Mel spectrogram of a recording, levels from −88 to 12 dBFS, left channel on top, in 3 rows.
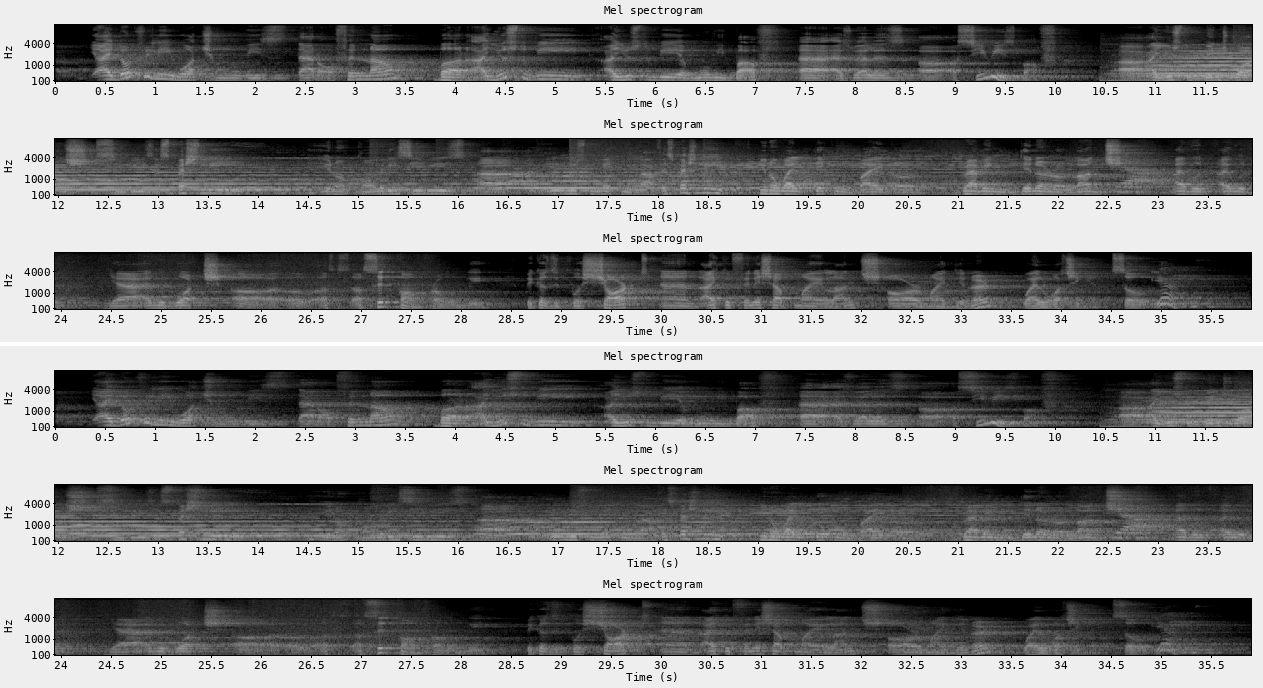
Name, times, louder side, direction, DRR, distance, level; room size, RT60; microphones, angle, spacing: voice 1, 0.4-3.5 3.8-10.2 10.6-13.9 14.5-18.7 19.0-20.6 21.0-22.6 23.2-24.0 24.4-28.2 28.7-33.3 33.6-35.2, left 3 dB, 35° left, 6 dB, 0.5 m, -34 dB
voice 2, 3.9-4.2 11.0-11.3 16.6-17.1 22.4-23.1 23.6-23.8 32.4-32.7 35.0-35.6, right 1 dB, 35° right, -6 dB, 3.0 m, -42 dB
sound 1, 10.4-22.3, left 1 dB, 85° left, 1.8 m, -34 dB
sound 2, 19.5-27.7, equal, 15° right, 2.2 m, -53 dB
12.5 x 11.5 x 3.8 m, 2.4 s
head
